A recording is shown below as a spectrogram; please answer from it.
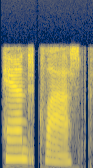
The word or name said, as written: handclasp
